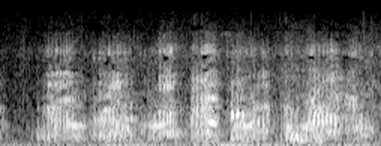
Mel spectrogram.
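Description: A pig grunts and squeals in a quick series of about five harsh, raspy bursts, fairly loud, with no voices.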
